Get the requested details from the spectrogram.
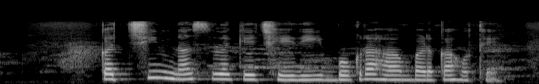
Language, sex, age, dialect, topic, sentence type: Chhattisgarhi, female, 18-24, Western/Budati/Khatahi, agriculture, statement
